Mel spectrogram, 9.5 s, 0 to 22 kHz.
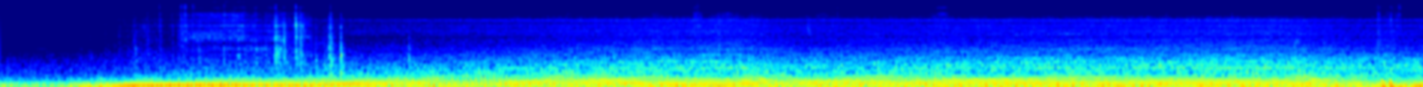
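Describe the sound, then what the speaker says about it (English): Mercedes CL500 with a 5-litre V8 and straight-pipe exhaust accelerating hard from a standstill to 100 km/h, a loud, close, rising engine roar that climbs through the gears with brief dips at each shift. "let's find out how fast this car is from 0 to 60 or 0 to 100 kilometers an hour"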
